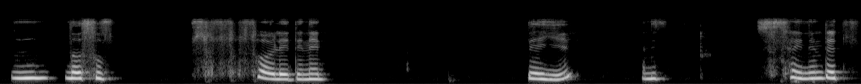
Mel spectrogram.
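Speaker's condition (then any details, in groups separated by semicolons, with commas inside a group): Stuttering; consulted a professor about own stuttering five years ago; stutters normally, much more at work and when anxious, very little when alone and relaxed; blocks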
